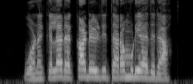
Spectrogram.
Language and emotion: Tamil, angry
